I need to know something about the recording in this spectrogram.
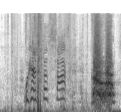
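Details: Standard Poodle called Quincy at play indoors, fetching a sock while a woman urges it to bring it here: two wavering, warbling yowls with stacked harmonics, then a short harsh bark-like burst, with her voice overlapping.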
